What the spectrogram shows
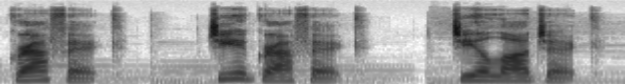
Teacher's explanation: on whether the stress is on the first or second syllable stress on the penultimate syllable penultimate means second from end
